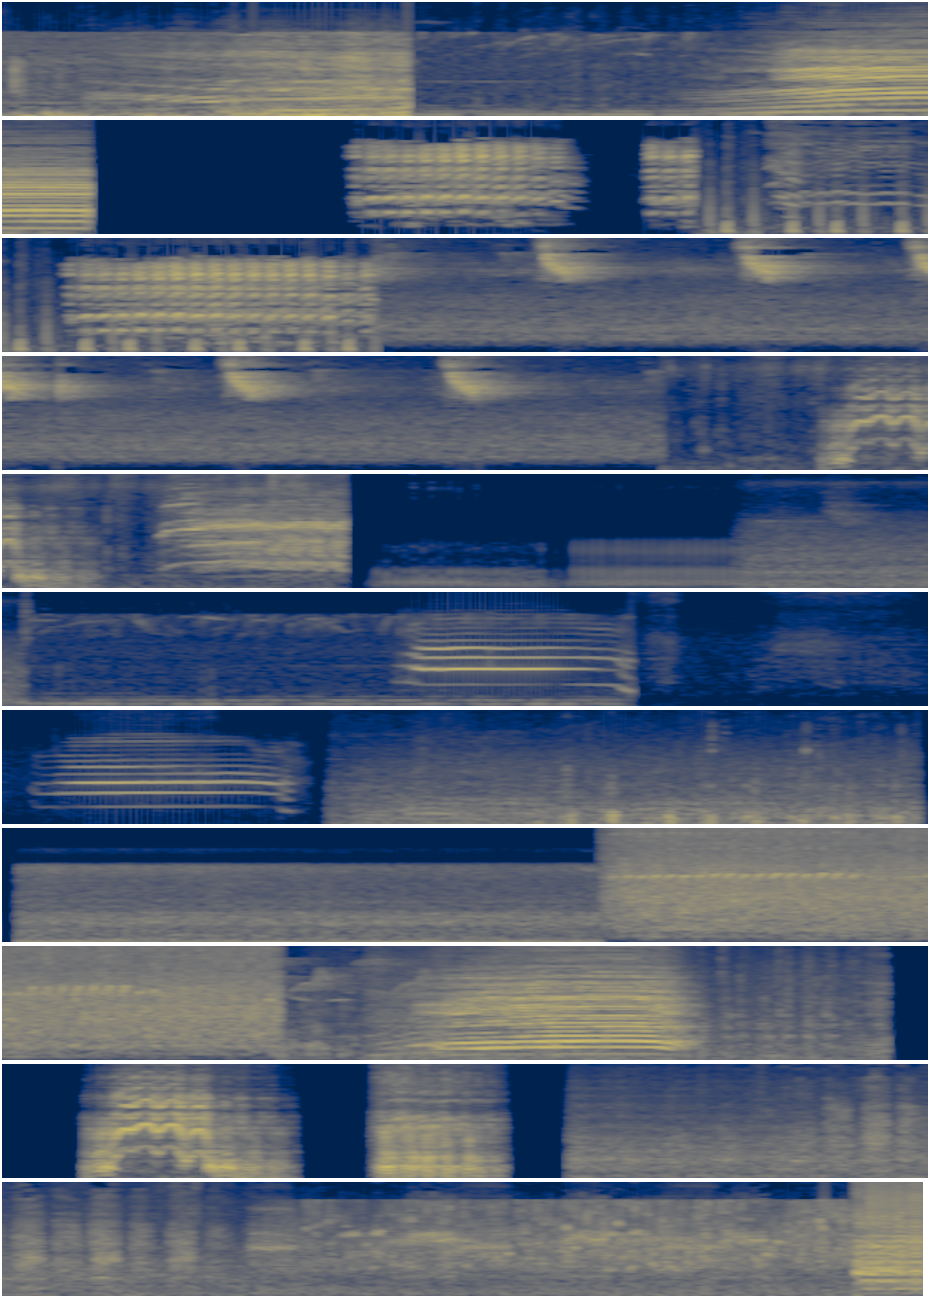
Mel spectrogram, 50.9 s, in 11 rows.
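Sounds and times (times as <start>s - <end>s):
sparrow chirping: 11.8s - 16.6s.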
